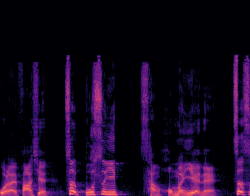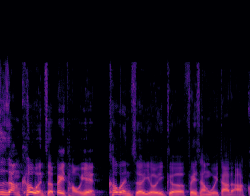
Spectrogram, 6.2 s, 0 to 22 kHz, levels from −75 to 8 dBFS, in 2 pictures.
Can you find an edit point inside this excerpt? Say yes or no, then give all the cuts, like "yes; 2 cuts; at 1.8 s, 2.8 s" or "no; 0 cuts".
yes; 1 cut; at 4.4 s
